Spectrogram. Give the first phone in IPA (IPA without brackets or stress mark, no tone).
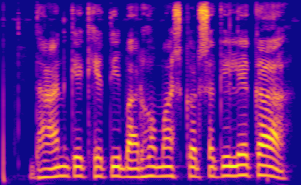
d̪ʱ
